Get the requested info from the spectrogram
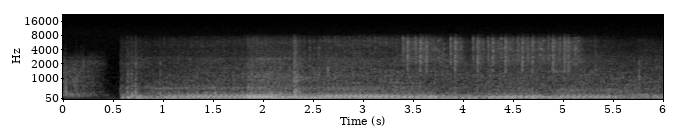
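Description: A car engine running as the car pulls away, on old archive film sound. A quick run of ticks sits over it in the middle.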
